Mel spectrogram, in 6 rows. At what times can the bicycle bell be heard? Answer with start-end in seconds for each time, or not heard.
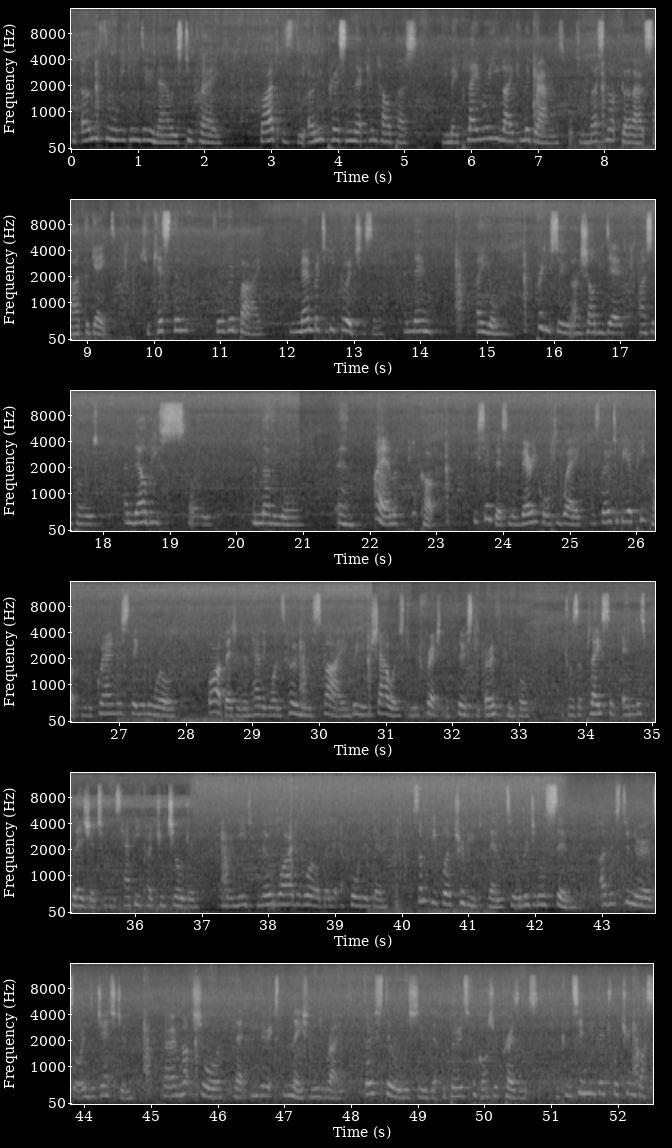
not heard.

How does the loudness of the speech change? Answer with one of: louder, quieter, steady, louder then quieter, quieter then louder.
steady.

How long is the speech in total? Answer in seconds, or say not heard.
52 s.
